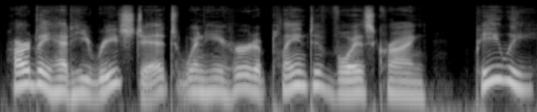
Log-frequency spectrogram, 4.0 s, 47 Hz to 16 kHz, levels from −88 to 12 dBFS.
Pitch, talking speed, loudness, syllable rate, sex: 150 Hz, 210 wpm, -18 LUFS, 5.4 syllables/s, male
